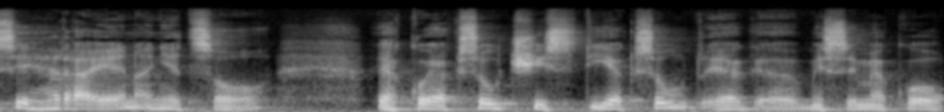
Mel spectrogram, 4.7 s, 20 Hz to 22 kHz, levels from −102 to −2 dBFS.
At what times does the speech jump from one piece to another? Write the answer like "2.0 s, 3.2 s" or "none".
none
